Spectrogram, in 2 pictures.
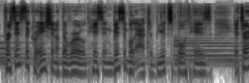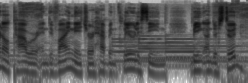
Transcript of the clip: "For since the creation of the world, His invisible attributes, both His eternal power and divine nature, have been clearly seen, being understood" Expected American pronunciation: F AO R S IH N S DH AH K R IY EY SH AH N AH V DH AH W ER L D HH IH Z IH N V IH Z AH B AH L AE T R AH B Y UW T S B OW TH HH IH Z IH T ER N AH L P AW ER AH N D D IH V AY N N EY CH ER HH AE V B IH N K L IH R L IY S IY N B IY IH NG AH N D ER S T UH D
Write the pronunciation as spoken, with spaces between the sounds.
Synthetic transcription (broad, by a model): F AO R S IH N S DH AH K R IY EY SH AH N AH V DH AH W ER L D HH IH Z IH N V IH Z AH B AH L AE T R AH B Y UW T S B OW TH HH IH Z IH T ER N AH L P AW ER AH N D D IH V AY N N EY CH ER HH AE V B IH N K L IH R L IY S IY N B IY IH NG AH N D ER S T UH D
